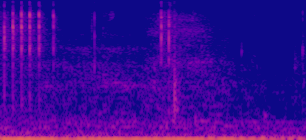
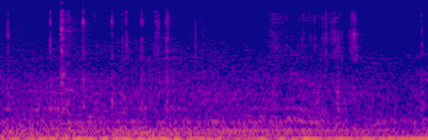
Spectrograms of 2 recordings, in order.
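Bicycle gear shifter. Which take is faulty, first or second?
first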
